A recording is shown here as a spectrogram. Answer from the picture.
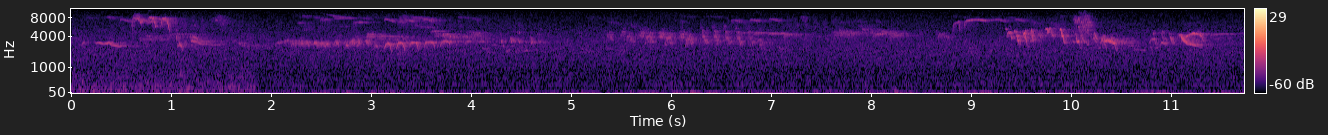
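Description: Faint birds chirping and twittering in the background, in short trills and gliding whistles scattered through an otherwise near-silent stretch.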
